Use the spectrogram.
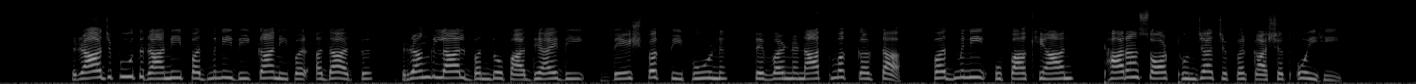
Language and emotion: Dogri, neutral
